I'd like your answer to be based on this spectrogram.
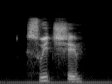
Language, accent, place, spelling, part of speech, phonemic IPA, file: French, France, Lyon, switcher, verb, /swit.ʃe/, LL-Q150 (fra)-switcher.wav
- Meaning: to switch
